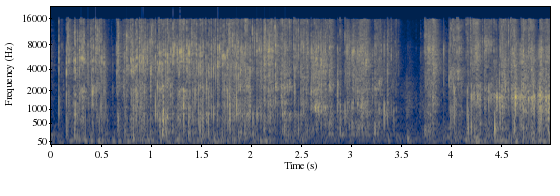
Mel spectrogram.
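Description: Long nails scratch fast across the back and edges of a blue-jeweled, rhinestone-covered plastic phone case. The result is a dense, bright, crinkly crackle with no low end, broken by two brief pauses near 0.6 and 3.6 seconds.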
